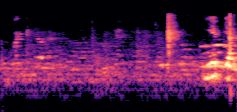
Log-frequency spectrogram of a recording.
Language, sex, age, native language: Icelandic, female, 8, Icelandic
